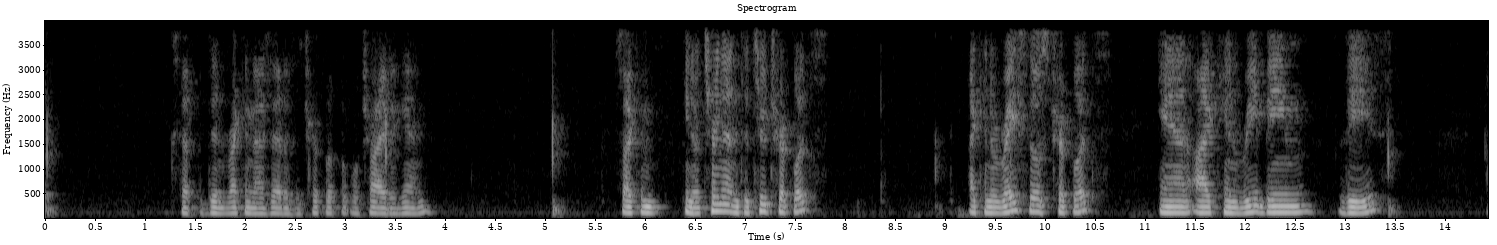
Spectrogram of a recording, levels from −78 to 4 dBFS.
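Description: Nothing is technically wrong with this audio.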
